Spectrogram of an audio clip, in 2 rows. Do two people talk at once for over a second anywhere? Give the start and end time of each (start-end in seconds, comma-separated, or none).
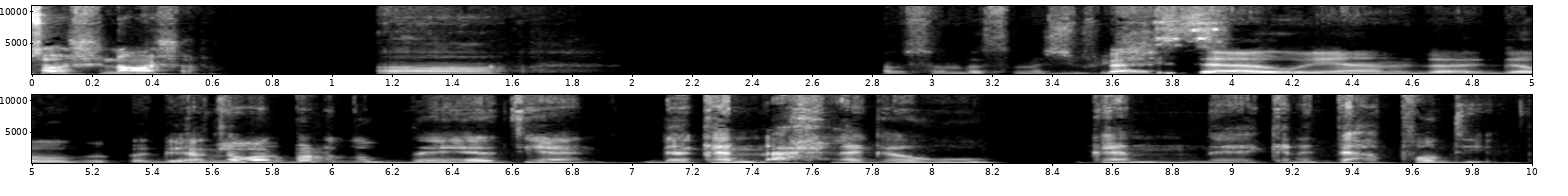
none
